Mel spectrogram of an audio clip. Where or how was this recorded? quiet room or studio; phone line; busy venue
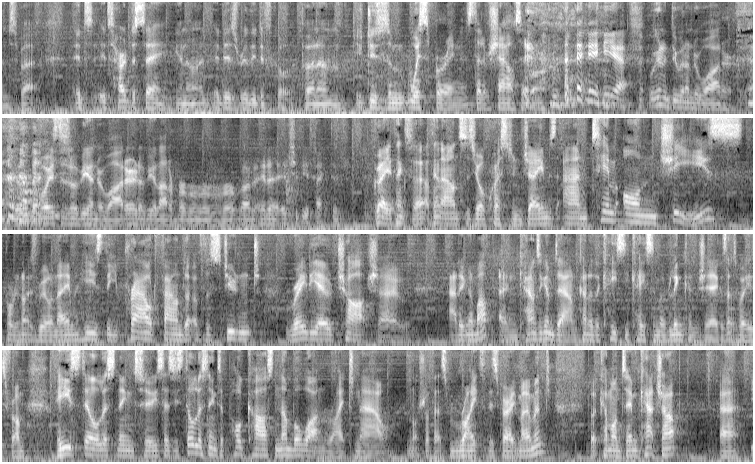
busy venue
